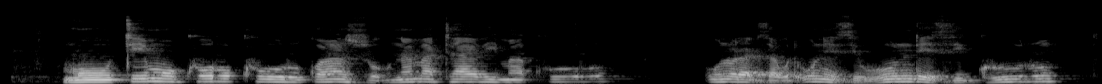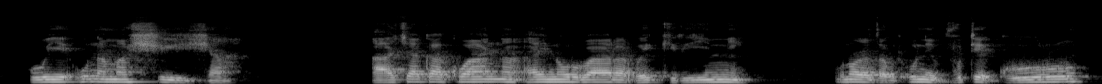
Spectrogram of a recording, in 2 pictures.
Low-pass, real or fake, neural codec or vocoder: 9.9 kHz; real; none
